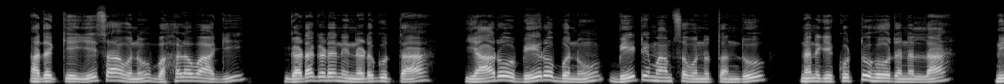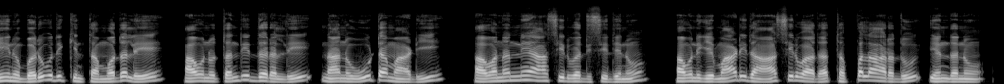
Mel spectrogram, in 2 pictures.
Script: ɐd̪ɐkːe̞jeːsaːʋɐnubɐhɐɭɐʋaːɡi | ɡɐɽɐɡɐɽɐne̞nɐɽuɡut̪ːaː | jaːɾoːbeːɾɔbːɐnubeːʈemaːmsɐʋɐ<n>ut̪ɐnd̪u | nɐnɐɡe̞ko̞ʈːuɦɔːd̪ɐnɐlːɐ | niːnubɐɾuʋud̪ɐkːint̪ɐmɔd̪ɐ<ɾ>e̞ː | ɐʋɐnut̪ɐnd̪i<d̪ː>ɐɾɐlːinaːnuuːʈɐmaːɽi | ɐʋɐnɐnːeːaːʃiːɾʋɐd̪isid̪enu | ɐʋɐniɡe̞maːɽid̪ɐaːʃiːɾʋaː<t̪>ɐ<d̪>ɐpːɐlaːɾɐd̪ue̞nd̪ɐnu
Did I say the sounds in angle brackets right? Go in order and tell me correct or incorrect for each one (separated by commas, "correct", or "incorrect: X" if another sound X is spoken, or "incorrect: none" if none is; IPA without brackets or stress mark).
incorrect: nː, incorrect: l, correct, incorrect: d̪, incorrect: t̪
